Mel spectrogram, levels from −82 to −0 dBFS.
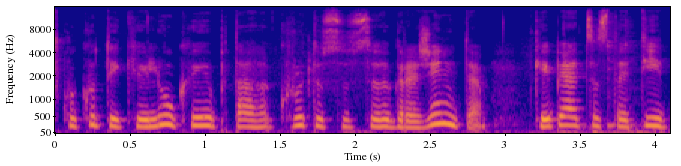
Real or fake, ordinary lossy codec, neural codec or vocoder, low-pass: fake; Opus, 64 kbps; vocoder, 48 kHz, 128 mel bands, Vocos; 14.4 kHz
